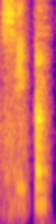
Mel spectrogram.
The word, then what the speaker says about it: secant: Okay, this time, sir, secant yan, sir, secant x. Sir, hindi po nabibisaya. Si sir, ha? Ang tama pong pagbigkas po dyan ay secant.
